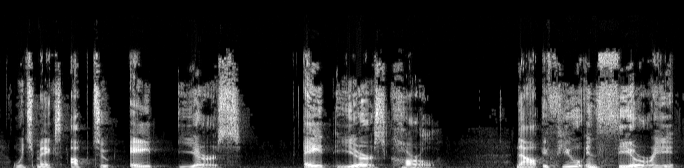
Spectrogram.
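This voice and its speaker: A man hosting a language learning video, giving tips in a scripted monologue with wry jokes and deadpan punchlines. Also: lowish voice. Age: adult, older than the internet era.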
